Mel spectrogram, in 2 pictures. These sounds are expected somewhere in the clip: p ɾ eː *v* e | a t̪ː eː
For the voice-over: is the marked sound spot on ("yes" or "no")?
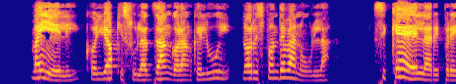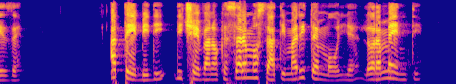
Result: no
